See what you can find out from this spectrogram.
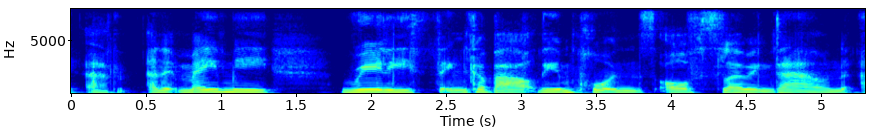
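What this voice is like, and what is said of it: Congested, cold-sounding voice. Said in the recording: “as some of you can hear, I've got a cold, so I'm going to do my best to communicate clearly”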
